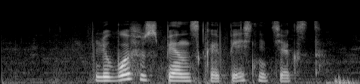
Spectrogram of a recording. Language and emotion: Russian, neutral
